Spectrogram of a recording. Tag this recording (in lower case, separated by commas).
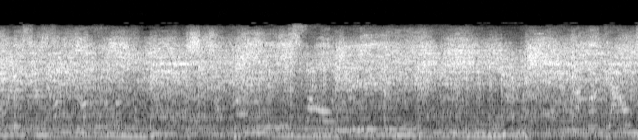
punk rock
